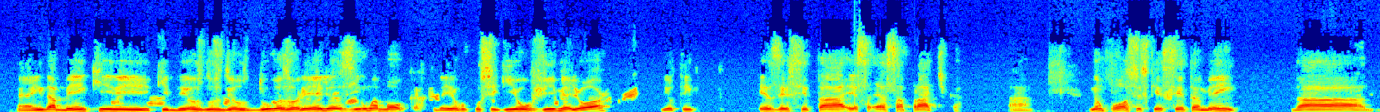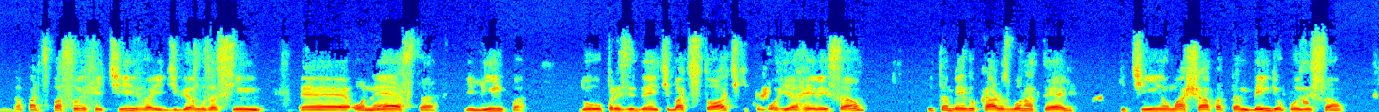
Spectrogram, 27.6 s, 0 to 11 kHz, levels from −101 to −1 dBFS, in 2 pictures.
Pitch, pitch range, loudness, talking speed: 135 Hz, 125-155 Hz, -17 LUFS, 135 wpm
